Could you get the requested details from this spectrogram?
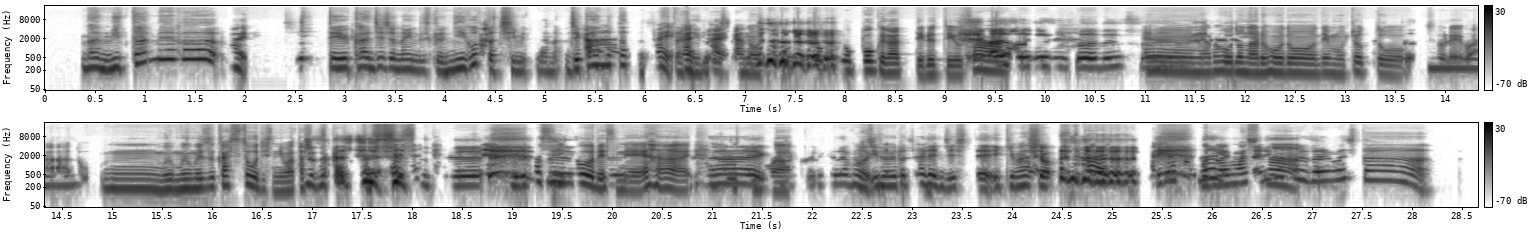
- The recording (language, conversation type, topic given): Japanese, unstructured, 旅行中に挑戦してみたいことは何ですか？
- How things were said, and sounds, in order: distorted speech; laugh; other background noise; unintelligible speech; unintelligible speech; laugh; unintelligible speech; laugh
